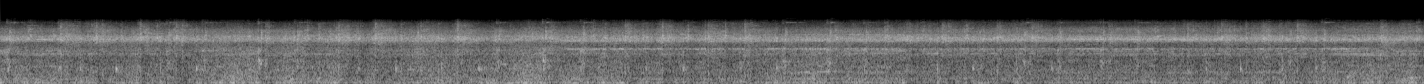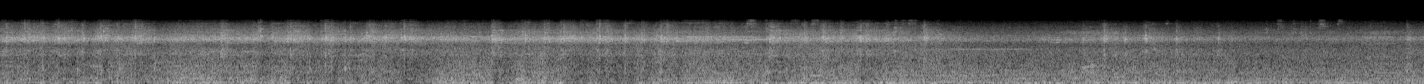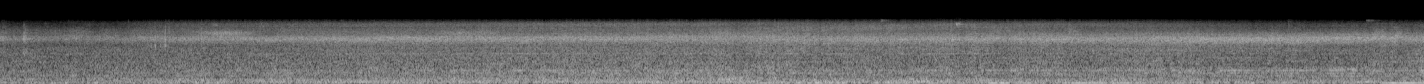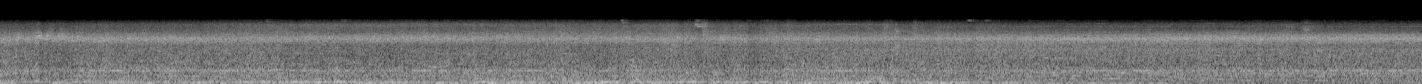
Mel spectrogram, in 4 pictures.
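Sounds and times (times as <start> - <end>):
wheels clicking over rail joints: 0.0 - 23.7
train rushing past: 0.0 - 56.9.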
